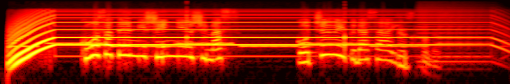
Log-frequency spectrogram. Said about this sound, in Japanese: 途中少し大きな音が出ますのでご注意ください。不協和音を交えた気づきやすい特殊なサイレンをご準備させていただいております。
